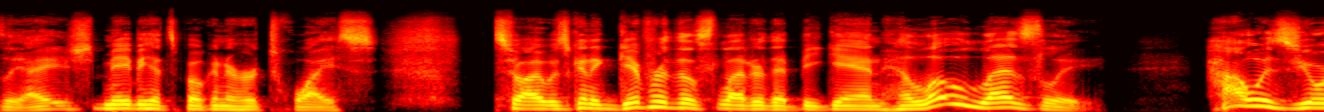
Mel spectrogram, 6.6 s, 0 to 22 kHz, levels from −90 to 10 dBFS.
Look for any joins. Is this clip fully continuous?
no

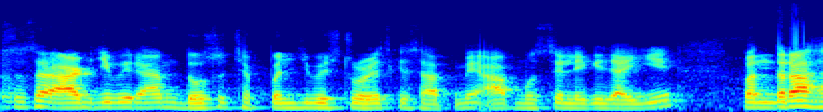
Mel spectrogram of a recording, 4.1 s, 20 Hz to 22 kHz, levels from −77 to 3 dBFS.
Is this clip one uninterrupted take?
yes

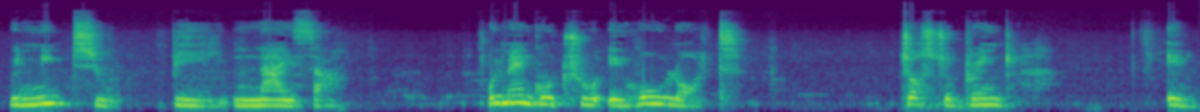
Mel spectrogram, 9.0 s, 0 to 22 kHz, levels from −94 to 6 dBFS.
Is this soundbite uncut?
yes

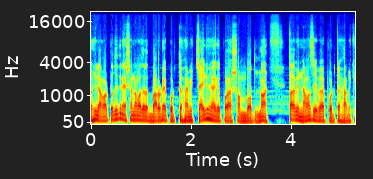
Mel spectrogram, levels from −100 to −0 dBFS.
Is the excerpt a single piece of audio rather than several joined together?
yes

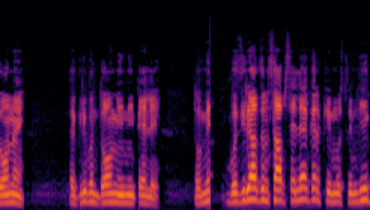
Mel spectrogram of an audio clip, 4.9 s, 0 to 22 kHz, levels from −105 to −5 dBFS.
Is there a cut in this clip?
yes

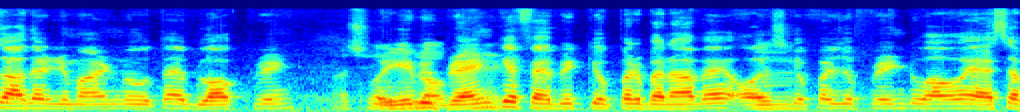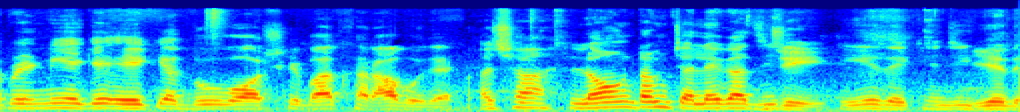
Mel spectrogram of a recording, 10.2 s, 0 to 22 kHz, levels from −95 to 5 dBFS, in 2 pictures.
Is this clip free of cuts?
yes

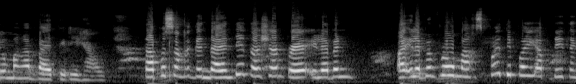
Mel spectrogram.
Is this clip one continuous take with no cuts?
yes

